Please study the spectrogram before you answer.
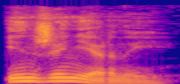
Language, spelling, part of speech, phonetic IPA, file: Russian, инженерный, adjective, [ɪnʐɨˈnʲernɨj], Ru-инженерный.ogg
- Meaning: engineers, engineering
